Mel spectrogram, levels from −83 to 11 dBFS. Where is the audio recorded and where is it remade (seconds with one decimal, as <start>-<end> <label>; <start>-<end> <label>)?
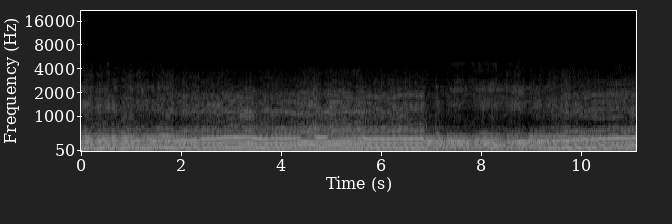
0.0-11.1 recorded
